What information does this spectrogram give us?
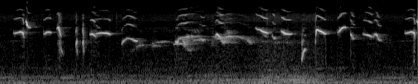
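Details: Sitrun singing: rapid high thin whistled notes and sharp chirps, some slurred downward, given in quick bursts without a steady rhythm over light background hiss.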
